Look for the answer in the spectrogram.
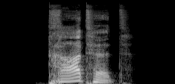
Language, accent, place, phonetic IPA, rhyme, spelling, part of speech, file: German, Germany, Berlin, [ˈtʁaːtət], -aːtət, tratet, verb, De-tratet.ogg
- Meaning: second-person plural preterite of treten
